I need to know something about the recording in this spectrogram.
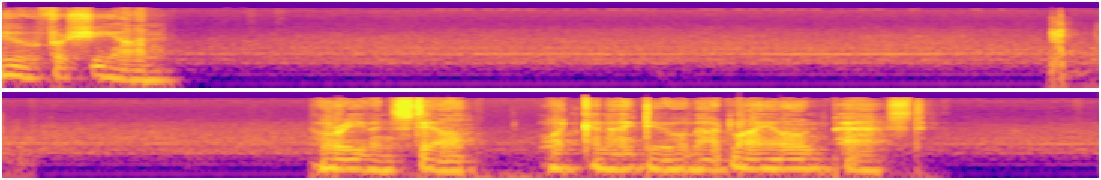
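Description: A man speaks calmly in a low voice, close by.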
